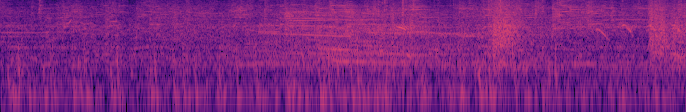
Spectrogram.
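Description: Cavalry horses gallop in a battle in the video game Rome: Total War, a dense rolling clatter of many hooves, steady and moderately loud with faint background battle noise.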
